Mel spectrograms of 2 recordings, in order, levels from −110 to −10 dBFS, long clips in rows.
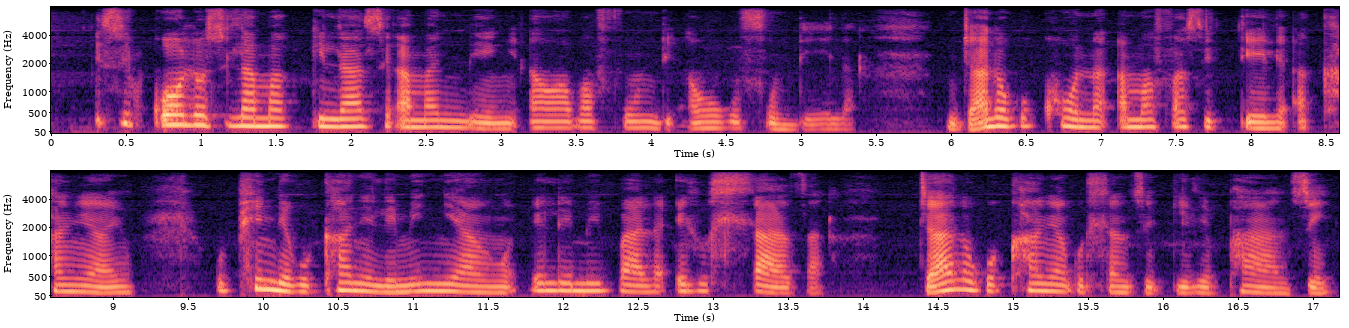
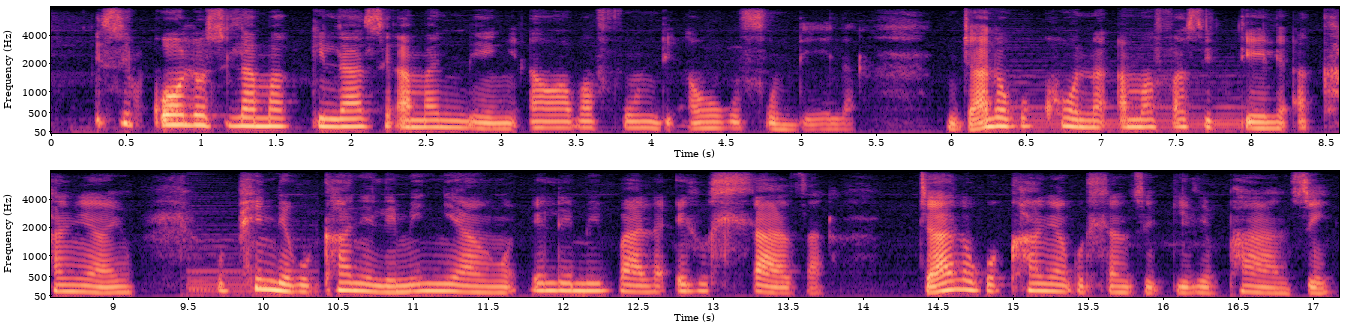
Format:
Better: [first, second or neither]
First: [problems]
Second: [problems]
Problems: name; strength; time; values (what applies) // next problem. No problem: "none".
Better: first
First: none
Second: background sound (Guitar); 19 dB below the speech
